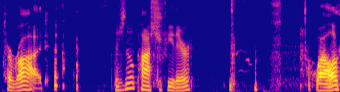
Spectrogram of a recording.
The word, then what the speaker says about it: Tyrod: thing and he said everybody calls me tyrod my name is tarad there's no apostrophe there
